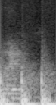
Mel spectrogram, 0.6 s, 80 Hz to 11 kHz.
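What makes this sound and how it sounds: Two dull knocks on a wooden surface, heard over a steady low hum. Each knock is a short, low thud centered around 100 Hz that dies away quickly.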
